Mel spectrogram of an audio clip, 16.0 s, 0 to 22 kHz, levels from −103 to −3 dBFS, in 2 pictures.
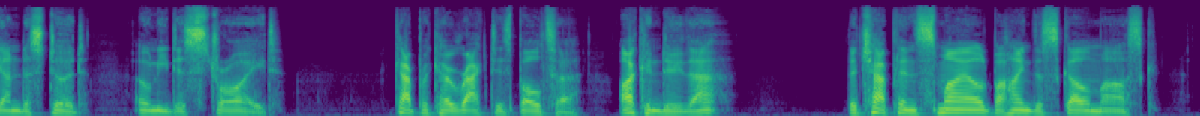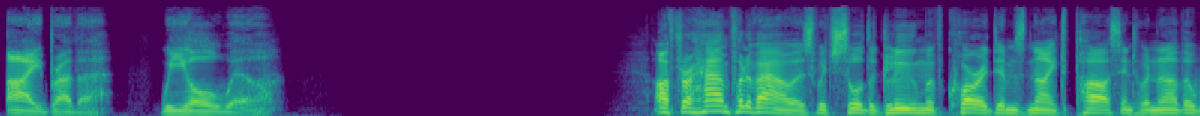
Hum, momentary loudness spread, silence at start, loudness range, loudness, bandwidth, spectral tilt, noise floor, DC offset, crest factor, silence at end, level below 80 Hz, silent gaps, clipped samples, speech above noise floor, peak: none; 13 LU; 0 s; 8 LU; -26 LUFS; 16.5 kHz; -3.5 dB/octave; -82 dBFS; under 0.1%; 24 dB; 0 s; -60 dBFS; 10.28-12.04 s; under 0.1%; 57 dB; -4 dBFS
